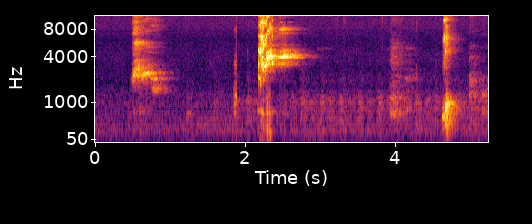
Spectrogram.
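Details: Pet African grey parrots at home, a squawk, then a louder harsh whistle-squawk, and a lower clipped call, each separated by quiet gaps.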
